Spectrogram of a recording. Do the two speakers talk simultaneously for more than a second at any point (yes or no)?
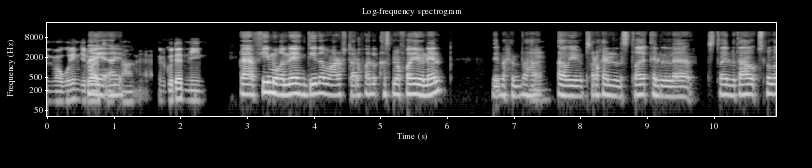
no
